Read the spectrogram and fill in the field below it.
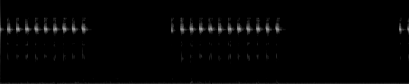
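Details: High ticking chirps of a Loxoblemmus doenitzi cricket, recorded in 2020 for the National Institute of Biological Resources: two bursts of about twelve rapid, even pulses roughly a second apart, then the start of another.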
